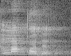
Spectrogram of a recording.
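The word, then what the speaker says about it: لقد: la arti nya sungguh la pendek ya jangan baca l-anya panjang kalau baca la di sini dibacanya panjang fatal salahnya la sungguh qad juga artinya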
